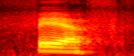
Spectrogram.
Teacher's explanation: to pronounce that f sound v now to finish the word you need to quickly and smoothly move from an F sound to a voiceless th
